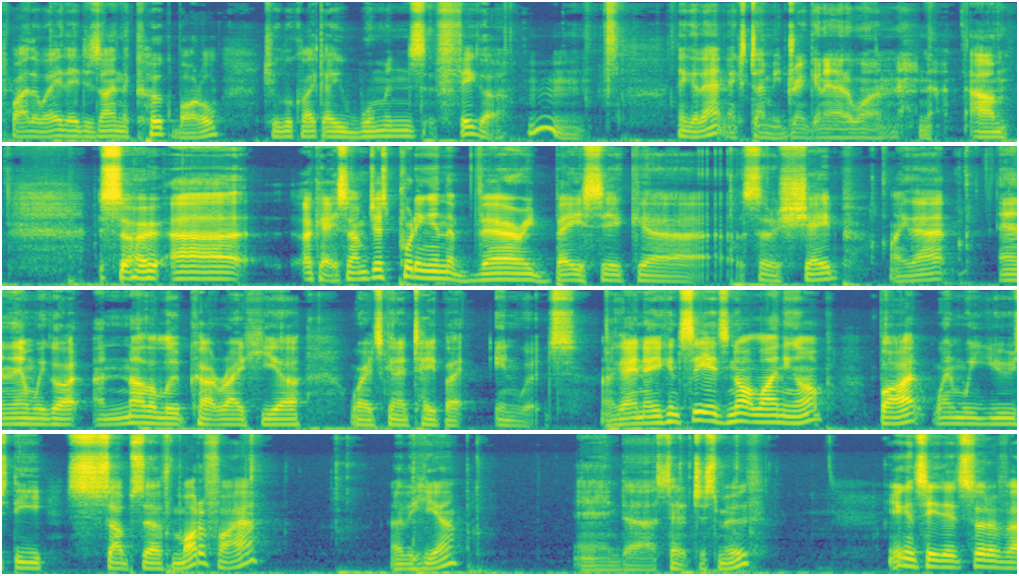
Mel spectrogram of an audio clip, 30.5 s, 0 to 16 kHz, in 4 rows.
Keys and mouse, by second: 0.8 s, 8.6-10.8 middle drag, 10.9 s, 14.7 ctrl+r, 18.0 s, 20.2 Tab, 24.0 ctrl+1, 26.3 t, 28.1 t, 28.3 z.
